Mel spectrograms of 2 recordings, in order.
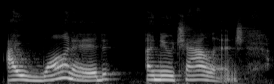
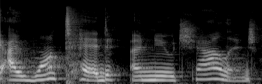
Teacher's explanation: In North American English pronunciation, we often delete the T sound or mute the T sound when it comes between an N and a vowel. So because want is spelled W-A-N-T, and then we have the ed ending, it sounds like wanted.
